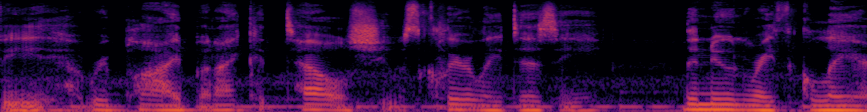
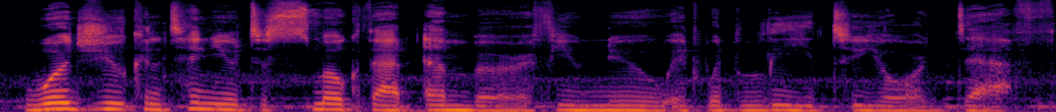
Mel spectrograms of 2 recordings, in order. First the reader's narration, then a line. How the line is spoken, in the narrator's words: Sophie sneered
